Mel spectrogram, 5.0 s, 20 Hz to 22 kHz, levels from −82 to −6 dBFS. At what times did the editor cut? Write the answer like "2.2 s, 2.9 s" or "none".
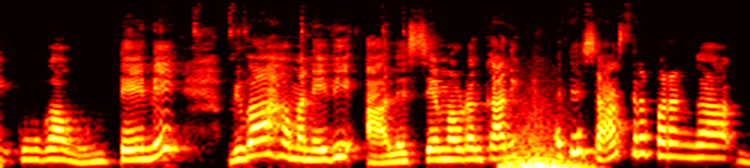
3.5 s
